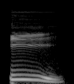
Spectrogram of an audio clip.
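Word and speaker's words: tea: lean meat NEET peak टी इसलिए इसे टिया नहीं पढ़ते टिया टी ई ए का उच्चारण ई सी वीक वीक ठीक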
